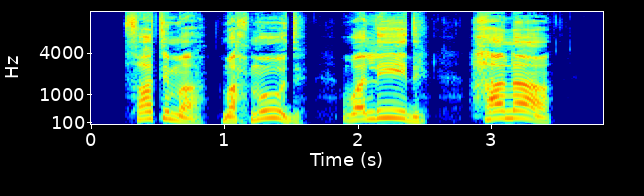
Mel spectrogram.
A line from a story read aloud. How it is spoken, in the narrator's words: his father cried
